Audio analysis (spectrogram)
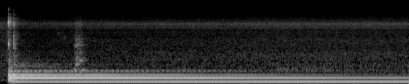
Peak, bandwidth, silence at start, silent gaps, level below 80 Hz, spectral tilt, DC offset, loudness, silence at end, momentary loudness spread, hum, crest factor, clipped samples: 0 dBFS; 14.5 kHz; 0 s; none; -64 dBFS; -6.5 dB/octave; under 0.1%; -23 LUFS; 0 s; 9 LU; none; 22 dB; under 0.1%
